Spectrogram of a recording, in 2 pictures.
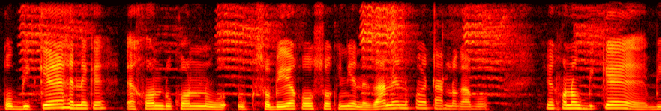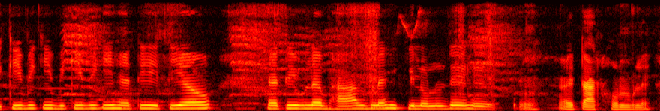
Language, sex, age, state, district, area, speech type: Assamese, female, 45-60, Assam, Sivasagar, rural, spontaneous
